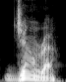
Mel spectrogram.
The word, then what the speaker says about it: genre: Genre é, é uma palavra que normalmente acaba sendo pronunciada de forma incorreta, Uh, mas saibam que, por vir do francês, a gente tem que também utilizar a pronúncia do francês.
